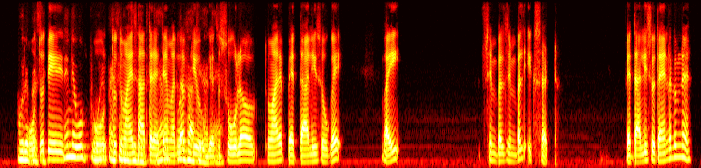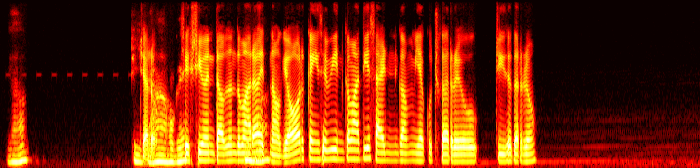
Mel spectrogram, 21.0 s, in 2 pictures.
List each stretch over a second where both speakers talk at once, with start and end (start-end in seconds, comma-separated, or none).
1.4-3.4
